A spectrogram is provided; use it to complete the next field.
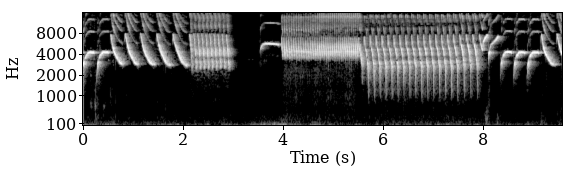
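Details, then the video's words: Canary lure song meant to set other canaries singing: fast series of sweeping upslurred chirps, a buzzy trill, a brief pause, a steady buzz, then a long rapid rolling rattle ending in rising chirps. "Kenari gacor NGEREK Cuit cuit EMOSI 100% AMPUH pancingan kenari"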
